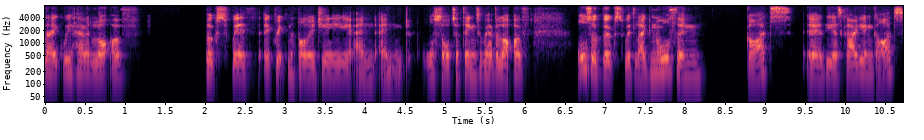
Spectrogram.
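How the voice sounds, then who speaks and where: Against a quiet background, the speaker talks at a moderate pace with a Danish accent. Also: woman. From Denmark. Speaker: book club panelist. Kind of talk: casual chat. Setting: video call.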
